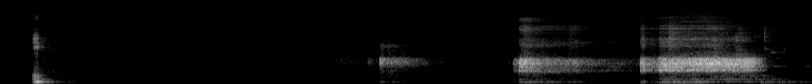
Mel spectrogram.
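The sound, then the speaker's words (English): A drawn-out, breathy yawn, fairly loud, rising into a long voiced exhale after a couple of short soft breaths and a quick click at the start. “You know, I'm yawning.”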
